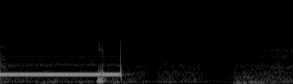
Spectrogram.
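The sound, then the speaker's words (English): A telephone ringing tone sounds while calling someone's mother and waiting for her to answer: one loud, steady electronic hum lasting just over a second, followed by quiet line noise and faint background sounds. “Come on, Mom. Answer the phone.”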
